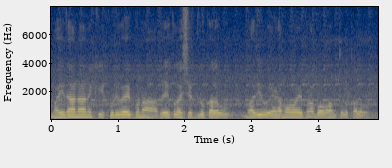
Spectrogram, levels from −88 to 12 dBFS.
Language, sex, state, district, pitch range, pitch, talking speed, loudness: Telugu, male, Telangana, Mahabubabad, 155-175 Hz, 165 Hz, 135 wpm, -17 LUFS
